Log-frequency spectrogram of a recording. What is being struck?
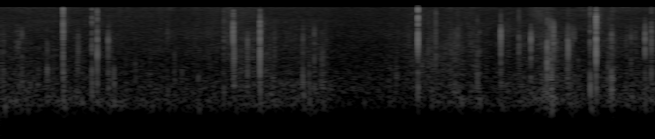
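Thin plastic sheet protector on a towel.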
